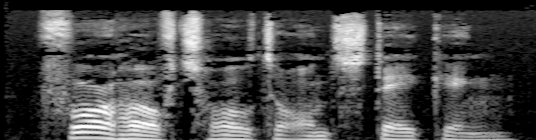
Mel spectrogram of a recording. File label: "voorhoofdsholteontsteking", Dutch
